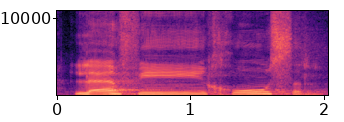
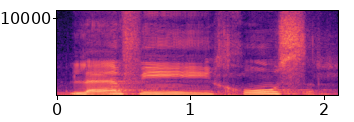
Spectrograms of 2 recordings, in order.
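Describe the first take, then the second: No difference in how they are said.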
